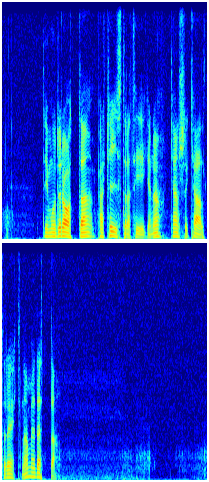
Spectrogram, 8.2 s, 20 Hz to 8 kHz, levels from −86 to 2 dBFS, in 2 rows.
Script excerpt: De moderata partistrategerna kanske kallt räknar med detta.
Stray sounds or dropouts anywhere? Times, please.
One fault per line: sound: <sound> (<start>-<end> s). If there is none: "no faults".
no faults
